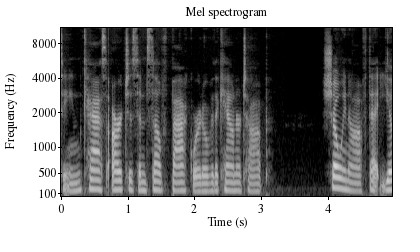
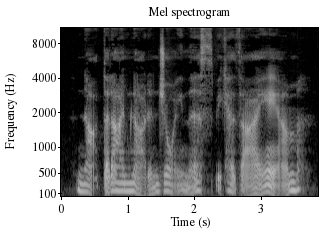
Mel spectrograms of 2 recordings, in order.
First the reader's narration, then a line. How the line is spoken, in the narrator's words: Cass says in a husky voice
